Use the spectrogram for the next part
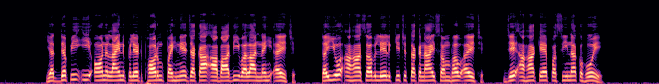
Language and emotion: Maithili, neutral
